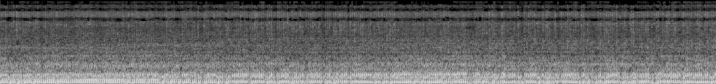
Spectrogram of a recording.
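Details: 1988 VW Polo MK2 breadvan after the carburettor refit, started and revved: a deep, puffy idle that hunts up and down every few seconds; better than before but still uneven.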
